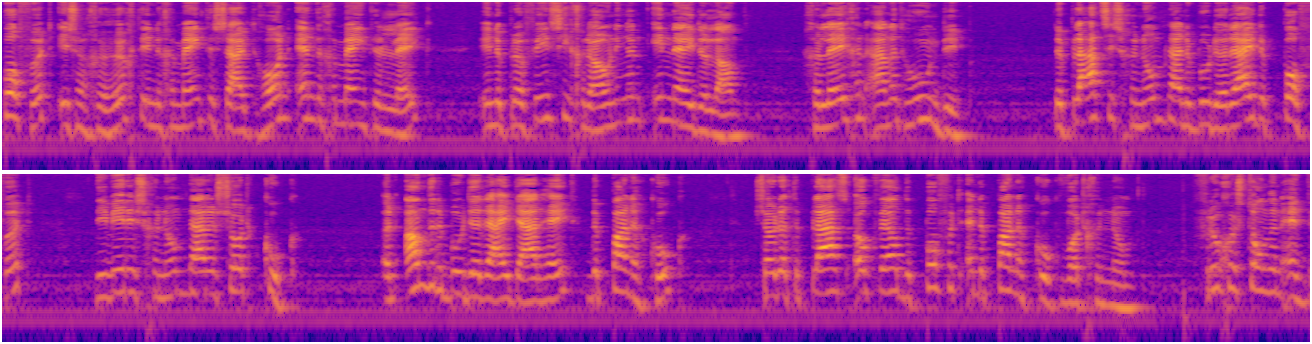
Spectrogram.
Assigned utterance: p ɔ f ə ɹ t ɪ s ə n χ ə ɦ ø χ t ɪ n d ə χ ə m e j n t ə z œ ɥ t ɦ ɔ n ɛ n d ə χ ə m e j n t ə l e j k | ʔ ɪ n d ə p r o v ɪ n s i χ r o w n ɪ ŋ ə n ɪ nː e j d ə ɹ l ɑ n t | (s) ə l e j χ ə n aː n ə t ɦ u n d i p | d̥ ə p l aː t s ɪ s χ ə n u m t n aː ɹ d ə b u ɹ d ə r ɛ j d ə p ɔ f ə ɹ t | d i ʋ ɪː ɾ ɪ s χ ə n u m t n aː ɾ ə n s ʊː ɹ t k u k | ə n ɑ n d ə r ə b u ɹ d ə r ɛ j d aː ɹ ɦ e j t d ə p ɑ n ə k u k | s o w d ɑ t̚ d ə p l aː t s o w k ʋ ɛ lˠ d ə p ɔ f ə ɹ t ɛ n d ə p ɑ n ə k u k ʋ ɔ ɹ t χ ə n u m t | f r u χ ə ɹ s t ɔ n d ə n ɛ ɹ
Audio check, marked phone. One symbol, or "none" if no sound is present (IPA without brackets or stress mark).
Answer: χ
